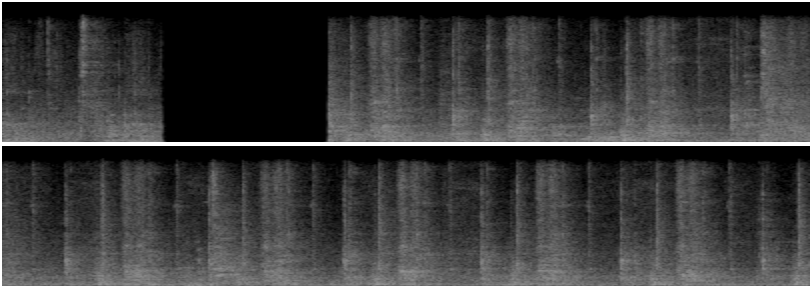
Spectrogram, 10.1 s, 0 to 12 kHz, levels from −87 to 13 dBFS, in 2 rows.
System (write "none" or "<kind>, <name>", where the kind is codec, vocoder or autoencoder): none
